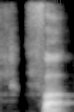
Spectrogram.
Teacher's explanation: മേലെ മുൻബല്ലിന്റെ താഴ്ഭാഗം താഴെ ചുണ്ടിന്റെ പള്ളയിലാണ്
